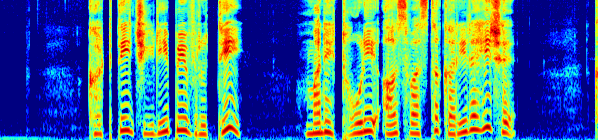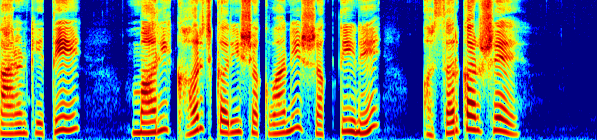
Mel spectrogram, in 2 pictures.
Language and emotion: Gujarati, fearful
